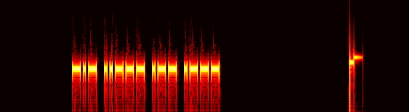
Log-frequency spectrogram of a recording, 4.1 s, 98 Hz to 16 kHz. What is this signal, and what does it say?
Morse code, heard as a keyed tone, about 42 wpm, 700 Hz. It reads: K2WJ
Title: USA Call Signs - 4 Characters - 3x Character Spacing - 45wpm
